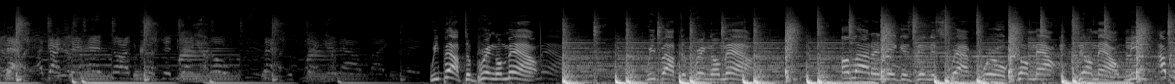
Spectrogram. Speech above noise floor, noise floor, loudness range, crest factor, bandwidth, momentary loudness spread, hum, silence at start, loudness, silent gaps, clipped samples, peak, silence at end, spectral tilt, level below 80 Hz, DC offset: 34 dB; -52 dBFS; 17 LU; 18 dB; 13 kHz; 19 LU; none; 0 s; -20 LUFS; none; under 0.1%; -2 dBFS; 0 s; -6.5 dB/octave; -24 dBFS; under 0.1%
